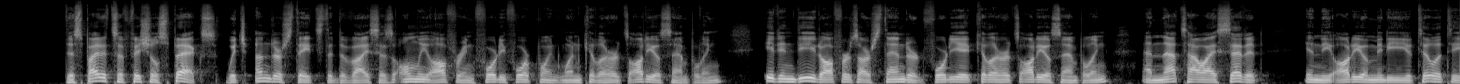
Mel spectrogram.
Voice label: Plugable USB microphone with noise reduction compression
